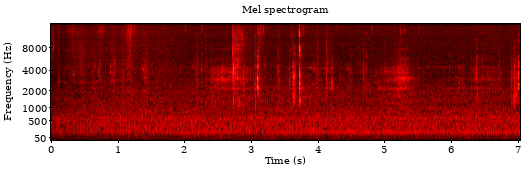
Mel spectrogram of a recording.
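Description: A person chewing a mouthful of marinated grilled steak, with scattered soft chewing clicks over a steady low hum.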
